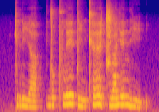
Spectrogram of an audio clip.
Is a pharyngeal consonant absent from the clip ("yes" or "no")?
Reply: yes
